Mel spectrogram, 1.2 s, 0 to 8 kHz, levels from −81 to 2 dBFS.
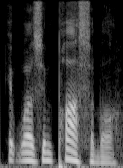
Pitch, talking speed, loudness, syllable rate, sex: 125 Hz, 145 wpm, -16 LUFS, 5.7 syllables/s, male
